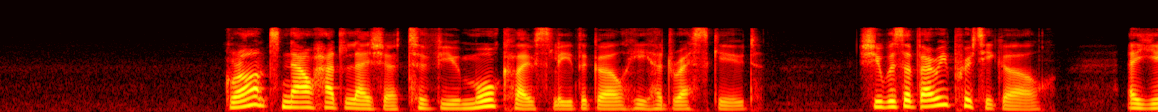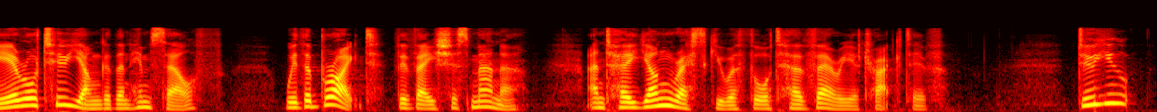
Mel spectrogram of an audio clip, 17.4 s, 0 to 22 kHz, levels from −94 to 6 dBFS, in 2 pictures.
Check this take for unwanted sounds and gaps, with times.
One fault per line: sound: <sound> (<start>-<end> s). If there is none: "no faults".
no faults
